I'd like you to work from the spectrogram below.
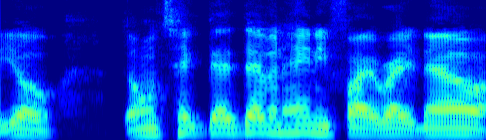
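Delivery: ordinary delivery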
